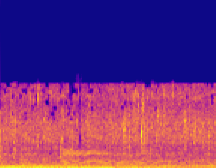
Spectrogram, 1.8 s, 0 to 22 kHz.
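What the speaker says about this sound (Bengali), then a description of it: "এবারে আমি একটু একটু করে ঘোরাতে থাকবো, যেন সব সাইড ভালোভাবে" Cauliflower pieces for crispy Gobi 65 fry in hot oil, giving a steady, dense sizzle throughout with no talk.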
